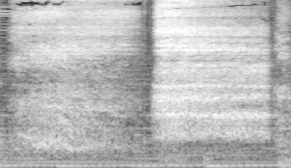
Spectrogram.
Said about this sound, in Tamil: அப்படின்னு ப்ரீத் பண்ணி காட்டுறாரு பொண்ணும் அதே மாதிரி குட்டியாக ஒரு ப்ரீத் விட்டுட்டு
